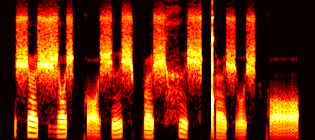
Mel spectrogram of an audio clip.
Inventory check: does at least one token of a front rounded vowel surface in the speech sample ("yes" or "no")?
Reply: yes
